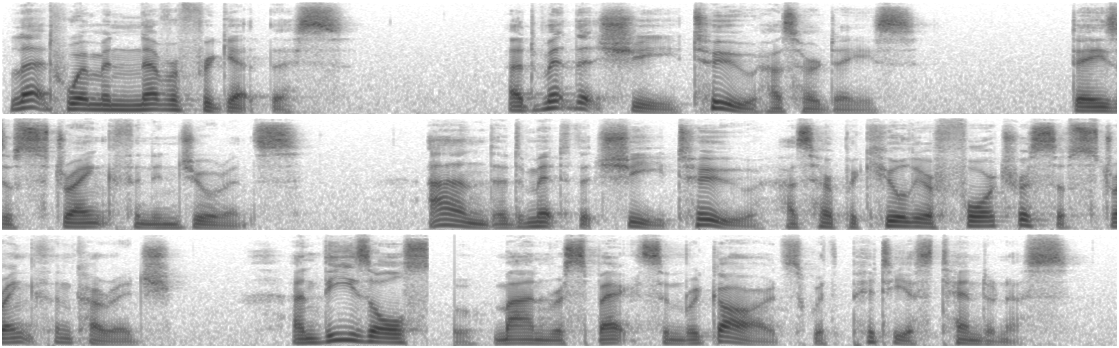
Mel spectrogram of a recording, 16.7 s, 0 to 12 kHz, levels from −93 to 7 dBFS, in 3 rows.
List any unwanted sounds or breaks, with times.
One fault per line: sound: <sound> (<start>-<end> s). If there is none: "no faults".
sound: dropout (13.3-13.4 s)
